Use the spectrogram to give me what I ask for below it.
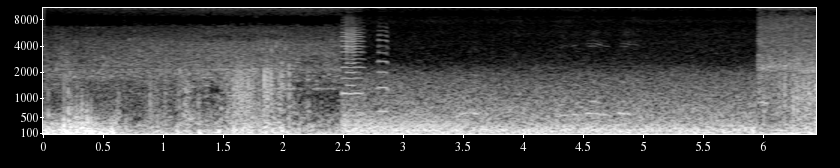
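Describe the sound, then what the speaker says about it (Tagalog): Strong wind at the beach in Liwliwa, Zambales, buffets the microphone in a steady roar at sunset, with gusty rumbling throughout and faint background sounds beneath. "Grabe naman ang hangin."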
